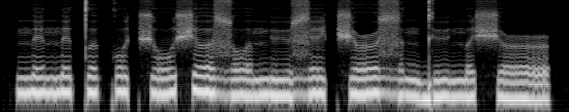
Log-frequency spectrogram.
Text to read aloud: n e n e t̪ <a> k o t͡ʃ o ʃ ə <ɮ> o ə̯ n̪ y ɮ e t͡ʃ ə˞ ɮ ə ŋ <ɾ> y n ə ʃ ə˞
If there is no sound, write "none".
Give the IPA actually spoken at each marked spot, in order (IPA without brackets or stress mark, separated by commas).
ə, ɮ, d̪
